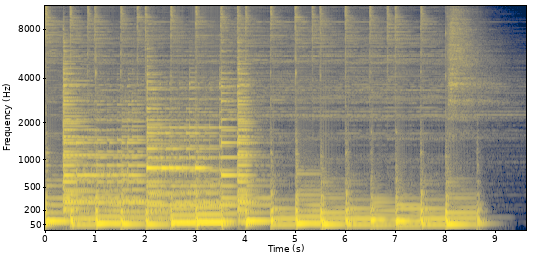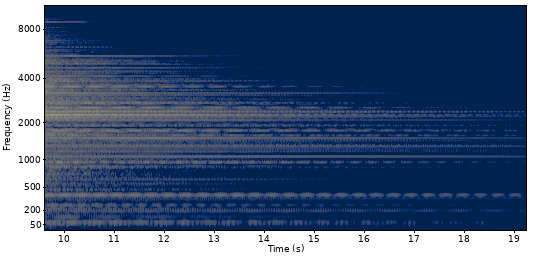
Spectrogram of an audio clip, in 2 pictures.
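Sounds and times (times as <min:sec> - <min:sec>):
tremolo: 0:00.0 - 0:07.2.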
